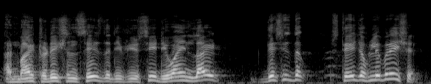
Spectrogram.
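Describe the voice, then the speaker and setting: A man from Burma giving a meditation discourse, telling his own story with repeated, emphatic phrases that jump up high on the key words. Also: animated, a little fast, a little mellow. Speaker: meditation teacher.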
